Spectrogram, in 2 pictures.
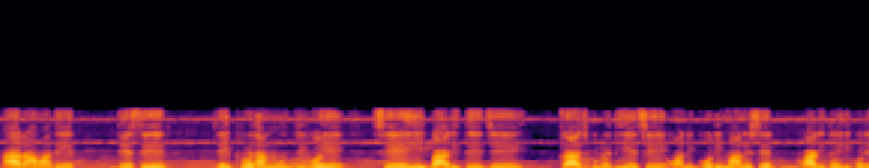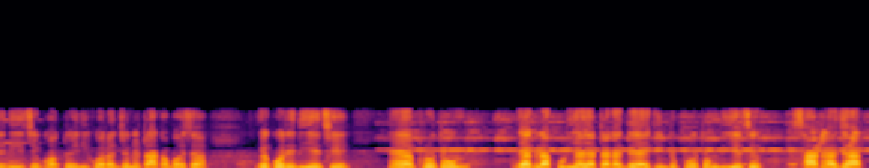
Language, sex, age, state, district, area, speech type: Bengali, female, 60+, West Bengal, Darjeeling, rural, spontaneous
